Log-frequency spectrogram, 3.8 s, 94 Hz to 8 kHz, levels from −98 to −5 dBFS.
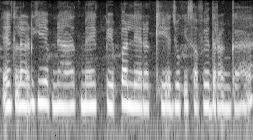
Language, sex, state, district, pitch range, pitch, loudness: Hindi, female, Jharkhand, Garhwa, 270-280 Hz, 275 Hz, -13 LUFS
